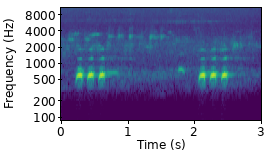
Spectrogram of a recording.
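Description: A Eurasian hoopoe gives soft, low hollow hoots in a quick triple, 'oop-oop-oop', repeated after a short pause, with a faint single note between.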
